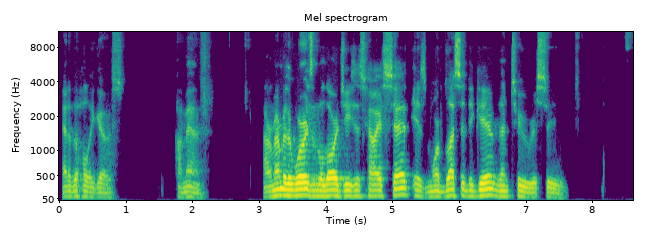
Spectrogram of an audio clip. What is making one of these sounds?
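An elderly man speaks calmly through an online call microphone.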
